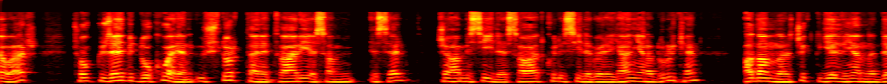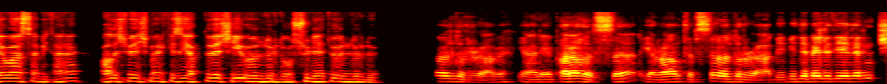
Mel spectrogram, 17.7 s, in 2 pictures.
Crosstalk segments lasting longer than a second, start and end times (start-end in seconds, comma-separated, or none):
none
